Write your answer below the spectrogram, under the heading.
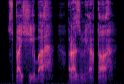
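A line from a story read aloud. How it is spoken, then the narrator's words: Deep bass voice. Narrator (Russian): пробасил Хагрид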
